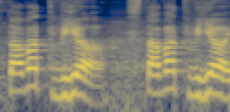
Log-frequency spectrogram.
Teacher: যদি আমরা ভাঙি তাহলে হসন্তযুক্ত একটা দ পাবো, একটা ভ পাবো, তাই হসন্তযুক্ত দটা তাৎ হিসেবে উচ্চারিত হয়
